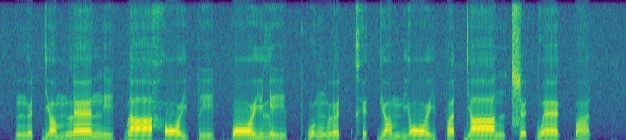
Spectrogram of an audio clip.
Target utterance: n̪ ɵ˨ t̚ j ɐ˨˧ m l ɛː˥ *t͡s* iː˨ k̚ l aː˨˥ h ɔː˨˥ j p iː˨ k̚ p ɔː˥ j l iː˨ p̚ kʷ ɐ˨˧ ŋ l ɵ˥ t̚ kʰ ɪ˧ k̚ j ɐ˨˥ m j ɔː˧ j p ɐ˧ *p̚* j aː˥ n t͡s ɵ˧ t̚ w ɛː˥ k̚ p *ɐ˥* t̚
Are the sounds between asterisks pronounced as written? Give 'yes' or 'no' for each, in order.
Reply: no, no, no

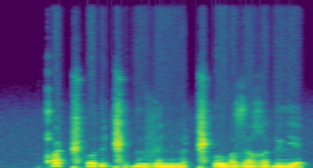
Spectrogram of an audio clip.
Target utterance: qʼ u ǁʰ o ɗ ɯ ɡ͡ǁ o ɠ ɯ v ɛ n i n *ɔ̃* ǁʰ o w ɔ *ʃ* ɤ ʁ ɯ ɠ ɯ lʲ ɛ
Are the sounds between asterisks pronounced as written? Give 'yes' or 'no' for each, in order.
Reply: no, no

